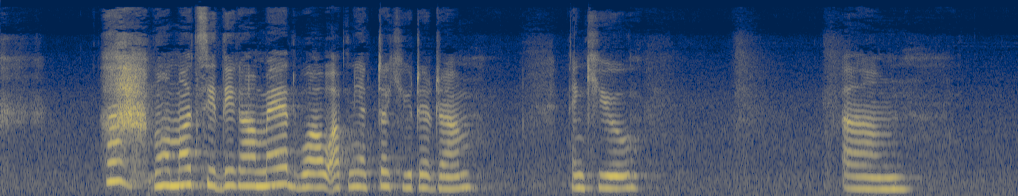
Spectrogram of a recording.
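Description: A young woman talks close to the microphone, in short bursts with pauses.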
